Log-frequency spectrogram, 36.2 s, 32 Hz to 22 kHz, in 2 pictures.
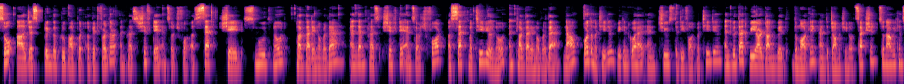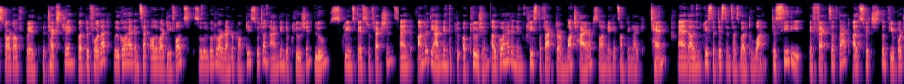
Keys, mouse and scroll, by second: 0.3-1.5 drag, 2.2 shift+a, 6.0 middle click, 7.1 click, 7.4 shift+a, 11.7-13.7 drag, 14.4 scroll down 4, 14.7 middle click, 22.0 click, 23.5 click, 24.4 drag, 25.3 click, 27.1 click, 28.6-31.3 drag, 32.0 click, 33.7-34.7 scroll down 2.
